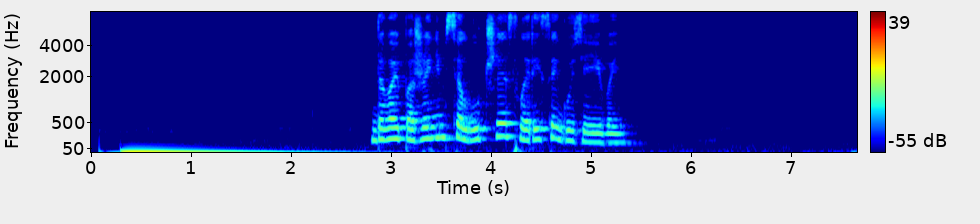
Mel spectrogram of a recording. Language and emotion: Russian, neutral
